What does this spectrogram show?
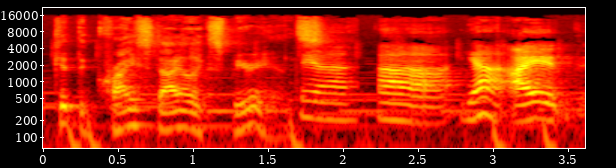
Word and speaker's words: Kry-Style: right get the cry how do you pronounce it cry style get the cry style experience yeah uh yeah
